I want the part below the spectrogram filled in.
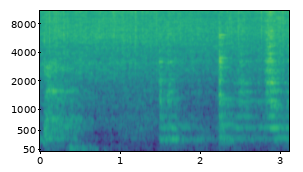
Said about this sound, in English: Pop our bacon across the back.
